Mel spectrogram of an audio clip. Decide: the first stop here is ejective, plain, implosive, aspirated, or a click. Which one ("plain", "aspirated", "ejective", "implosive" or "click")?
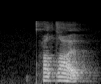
aspirated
